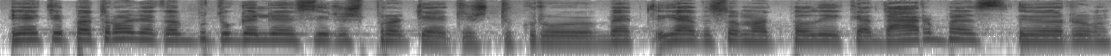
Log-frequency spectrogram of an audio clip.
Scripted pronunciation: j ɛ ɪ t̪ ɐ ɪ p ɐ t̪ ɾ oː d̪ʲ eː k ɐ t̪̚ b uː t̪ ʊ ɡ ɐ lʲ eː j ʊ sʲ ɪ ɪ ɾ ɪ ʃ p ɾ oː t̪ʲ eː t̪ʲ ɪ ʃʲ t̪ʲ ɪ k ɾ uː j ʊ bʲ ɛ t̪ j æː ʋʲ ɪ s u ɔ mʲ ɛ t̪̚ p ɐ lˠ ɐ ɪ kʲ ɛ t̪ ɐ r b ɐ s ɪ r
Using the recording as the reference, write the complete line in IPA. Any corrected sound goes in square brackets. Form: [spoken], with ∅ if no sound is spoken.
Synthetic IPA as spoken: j ɛ ɪ t̪ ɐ ɪ p ɐ t̪ ɾ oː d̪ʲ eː k ɐ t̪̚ b uː t̪ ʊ ɡ ɐ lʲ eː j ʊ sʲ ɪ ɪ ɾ ɪ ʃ p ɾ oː t̪ʲ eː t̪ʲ ɪ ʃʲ t̪ʲ ɪ k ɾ uː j ʊ bʲ ɛ t̪ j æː ʋʲ ɪ s u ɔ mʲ ɛ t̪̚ p ɐ lˠ ɐ ɪ kʲ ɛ [d̪] ɐ r b ɐ s ɪ r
